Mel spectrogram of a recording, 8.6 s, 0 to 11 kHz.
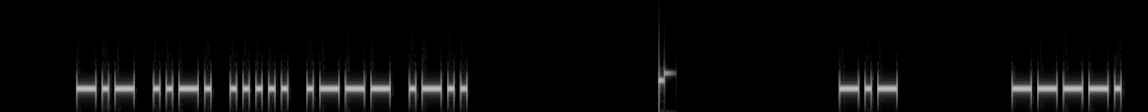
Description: Morse code, heard as a keyed tone, about 25 wpm, spaced as for 18 wpm, 700 Hz. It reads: KF5JL K9
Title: USA Call Signs - 5 Characters - 6x Character Spacing - 25wpm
